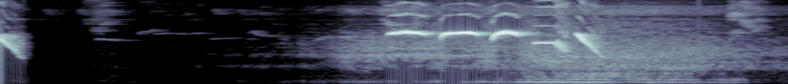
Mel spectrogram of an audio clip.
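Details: Oriental magpie-robin song used to train young captive birds to sing: one phrase of three or four clear whistled notes near the top of the range, then falling slurred notes, over a low hum and background hiss.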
